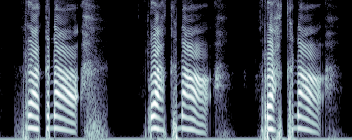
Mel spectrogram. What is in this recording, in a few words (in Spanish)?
dolor, Zapoteco, san miguel albarradas; enfermedades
